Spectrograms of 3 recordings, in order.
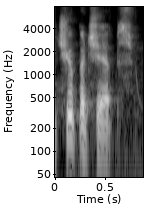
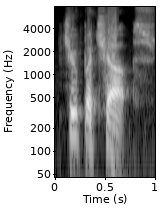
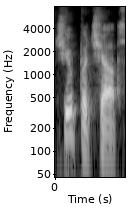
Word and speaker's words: Chupa Chups: See, Chupa Chips. Chupa Chups. Chupa Chups. I knew I was pronouncing it wrong.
